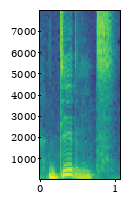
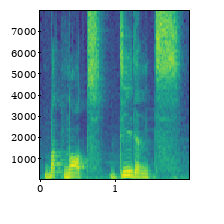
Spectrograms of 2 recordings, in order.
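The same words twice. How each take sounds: First: Said in the usual way. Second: "didn't" said slowly as the wrong form to avoid; wrong version. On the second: Shown as a demonstration. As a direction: drag out "not didn't" as a bad example.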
